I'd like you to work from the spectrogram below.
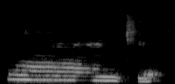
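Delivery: "Thank" with the th held long, tongue out, then gliding into "ank"; "Thank" slow, the th stretched soft into the vowel; exaggerated th practice. Shown as a demonstration. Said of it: "like this".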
